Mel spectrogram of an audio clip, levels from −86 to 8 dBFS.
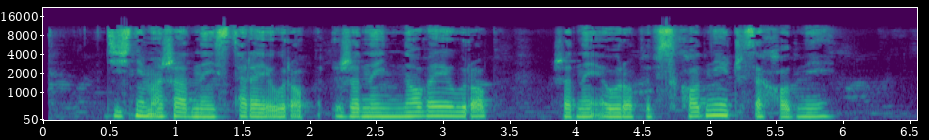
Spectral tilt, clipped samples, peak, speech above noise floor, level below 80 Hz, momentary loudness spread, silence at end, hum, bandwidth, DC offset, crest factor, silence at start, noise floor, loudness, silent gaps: -4 dB/octave; under 0.1%; 0 dBFS; 34 dB; -50 dBFS; 11 LU; 0.65 s; none; 14 kHz; under 0.1%; 16 dB; 0.05 s; -50 dBFS; -15 LUFS; none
